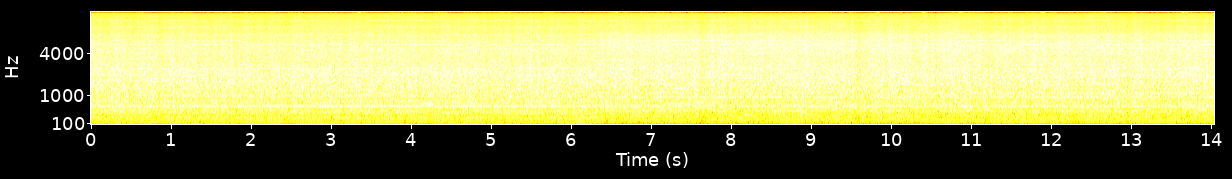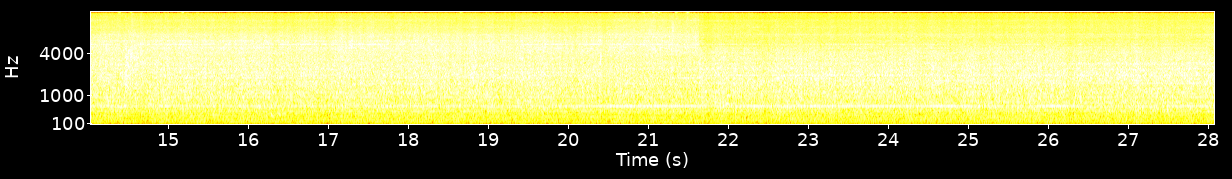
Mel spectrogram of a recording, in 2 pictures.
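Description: Steady engine noise from a heavy vehicle running at idle, with a thin constant whine over an even hiss.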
